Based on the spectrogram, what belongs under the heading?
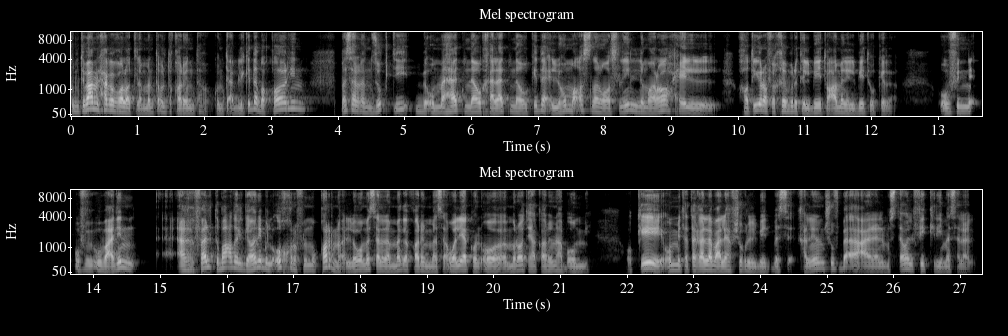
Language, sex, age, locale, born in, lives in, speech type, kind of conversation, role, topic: Arabic, male, 30-34, ar-EG, Saudi Arabia, Egypt, conversation, podcast, guest, إيه فايدة الاعتذار الصادق في بيتنا؟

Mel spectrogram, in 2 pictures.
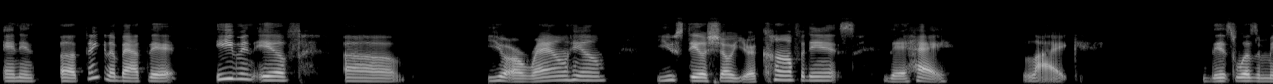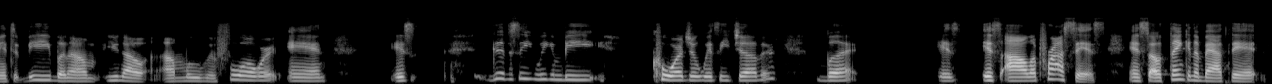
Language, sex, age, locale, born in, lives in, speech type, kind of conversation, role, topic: English, female, 70-74, en-US, United States, United States, conversation, advice, advisor, How can I cope with frustration when my healing is slower than expected?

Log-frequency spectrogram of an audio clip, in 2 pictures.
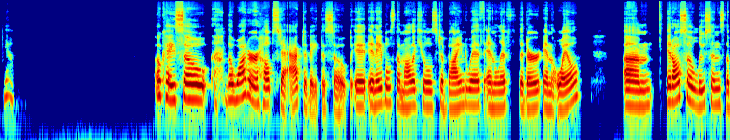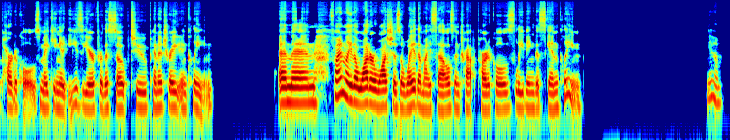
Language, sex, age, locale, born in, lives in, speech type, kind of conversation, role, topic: English, female, 40-44, en-US, United States, United States, read, expert-assistant, expert, What makes soap clean your skin?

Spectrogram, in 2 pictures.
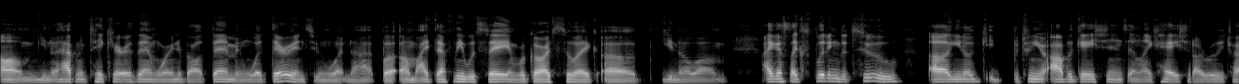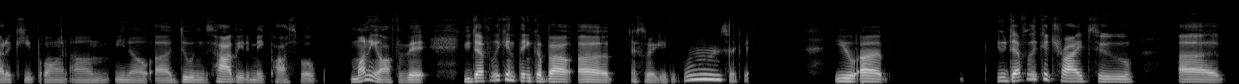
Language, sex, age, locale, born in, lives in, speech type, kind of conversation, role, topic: English, female, 30-34, en-US, United States, United States, conversation, advice, advisor, How can I balance hobbies with responsibilities?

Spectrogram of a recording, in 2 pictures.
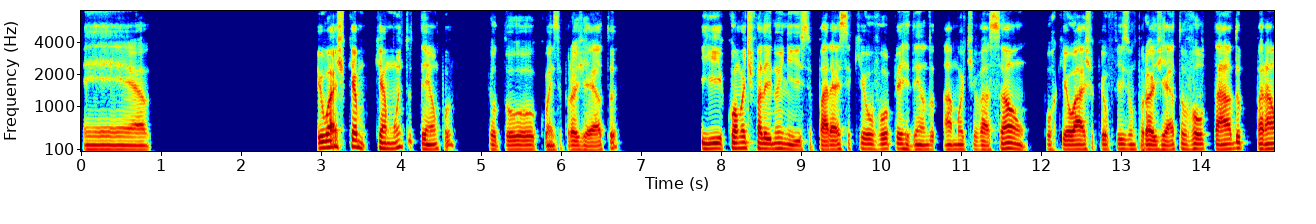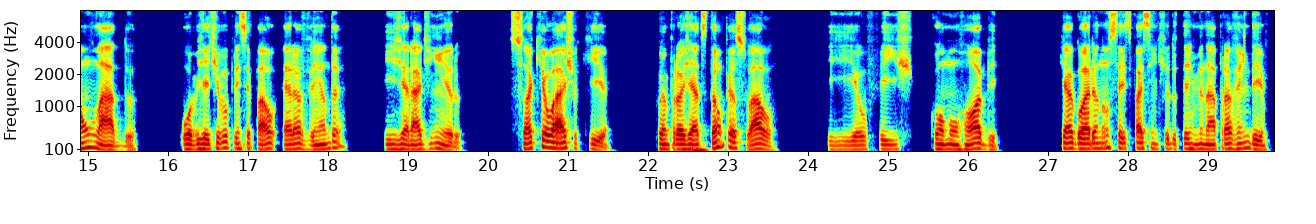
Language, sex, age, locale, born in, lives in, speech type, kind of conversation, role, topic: Portuguese, male, 35-39, pt-BR, Brazil, Germany, conversation, advice, user, Como posso encontrar motivação para concluir projetos inacabados?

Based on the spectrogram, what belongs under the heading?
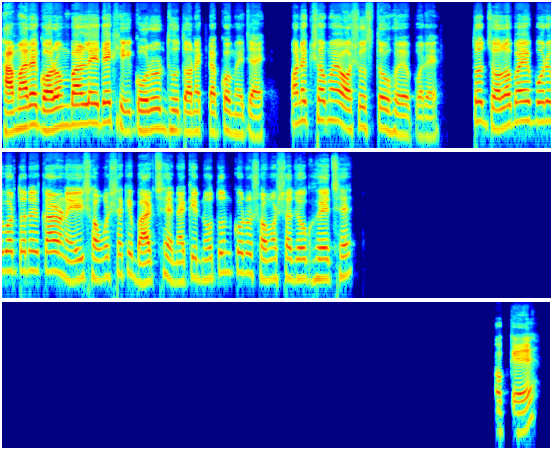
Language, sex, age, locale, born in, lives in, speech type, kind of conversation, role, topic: Bengali, male, 25-29, bn-BD, Bangladesh, Bangladesh, read, expert-assistant, asker, জলবায়ু পরিবর্তনের ফলে গবাদিপশু ব্যবস্থাপনায় কী ধরনের চ্যালেঞ্জ তৈরি হয়েছে, এবং খামারিরা কীভাবে এসব চ্যালেঞ্জ মোকাবিলা করছেন?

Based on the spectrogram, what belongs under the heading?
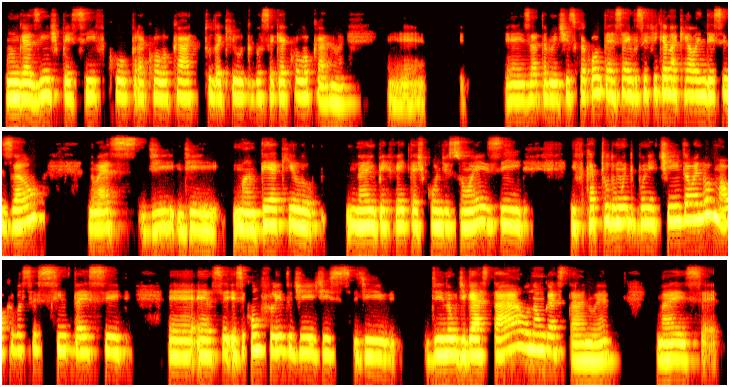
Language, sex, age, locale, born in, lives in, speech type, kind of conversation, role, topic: Portuguese, female, 40-44, pt-BR, Brazil, Portugal, conversation, advice, advisor, Como posso equilibrar o meu desejo por uma vida simples com a conveniência de comprar coisas?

